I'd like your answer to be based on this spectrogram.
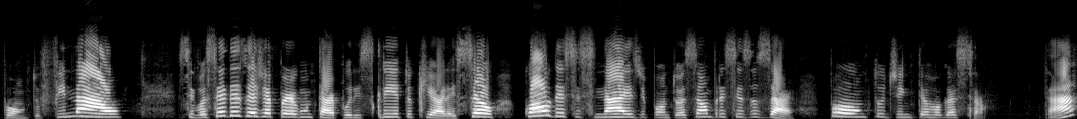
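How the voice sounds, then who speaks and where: A Brazilian teacher with a high, bright voice reads a lesson aloud, pausing often to check that her students follow. The sound is dry and a little dull, like a modest home recording. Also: animated, no echo. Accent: Brazilian Portuguese. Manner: reads textbook aloud, checks in with frequent tag questions. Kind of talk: recorded remote class lesson.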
